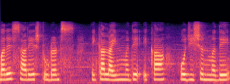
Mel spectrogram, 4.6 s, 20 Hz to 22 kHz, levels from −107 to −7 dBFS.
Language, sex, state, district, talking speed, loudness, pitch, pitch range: Marathi, female, Maharashtra, Sindhudurg, 115 wpm, -18 LUFS, 240 Hz, 235-245 Hz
